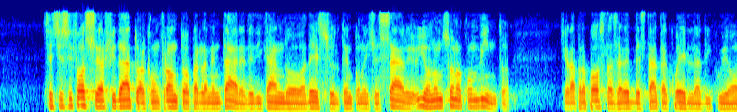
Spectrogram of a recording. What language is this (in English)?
Italian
